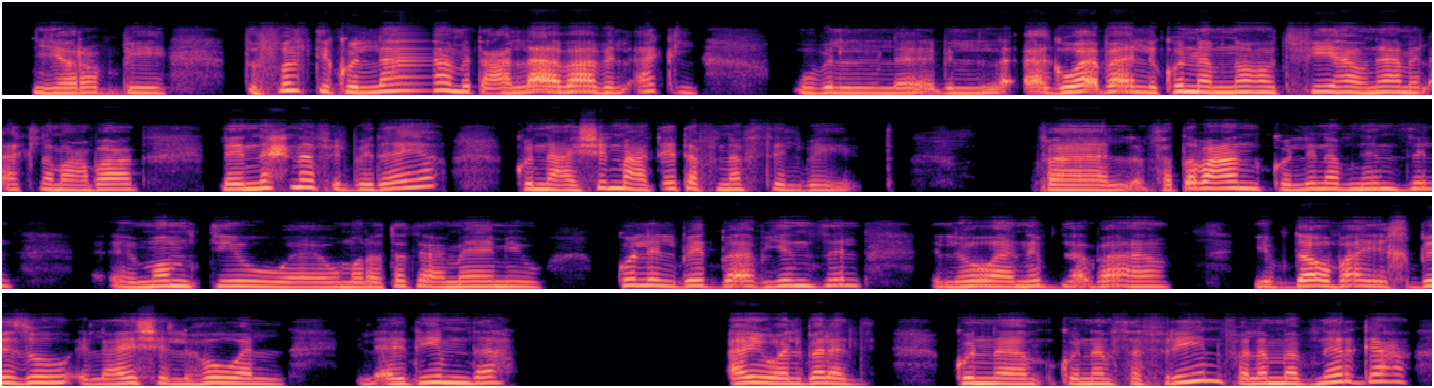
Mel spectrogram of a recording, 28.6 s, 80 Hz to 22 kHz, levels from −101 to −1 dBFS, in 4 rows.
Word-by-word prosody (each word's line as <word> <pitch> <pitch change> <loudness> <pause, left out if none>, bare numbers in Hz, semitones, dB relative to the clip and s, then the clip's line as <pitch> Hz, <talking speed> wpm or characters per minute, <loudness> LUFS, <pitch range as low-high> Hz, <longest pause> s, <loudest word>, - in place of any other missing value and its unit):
يا 195 -1 +1
ربي، 205 -1 -2 0.4
طفولتي 290 -4 0
كلّها 275 +7 +2
متعلقة 225 -1 +3
بقى 240 0 +3
بالأكل 215 0 -6 0.5
وبال 195 -1 -2
بالأجواء 205 - +2
بقى 240 0 +3
اللي 225 -2 +1
كنّا 240 +1 +4
بنقعد 225 0 +2
فيها 240 -3 0
ونعمل 215 0 +1
أكل 220 0 -5
مع 200 -2 -1
بعض، 220 +1 0 0.4
لأن 225 +2 +4
إحنا 300 +2 +4
في 255 - -8
البداية 235 - -1 0.4
كنّا 220 -2 +2
عايشين 200 +7 0
مع 240 -5 +3
تيتا 245 +4 -3
في 220 -1 -6
نَفْس 215 0 -4
البيت. 195 -1 -8 0.9
فال 200 -2 -1
فطبعًا 250 +4 +3
كلّنا 235 +3 -1
بننزل 235 +1 -1 0.5
أ 200 -3 -5
مامتي 225 +2 +1
و 210 -3 -1 0.2
ومراتات 195 +4 -2
إ - - 0
عمّامي 210 0 0
وكل 250 +6 -4
البيت 235 0 0
بقى 225 +3 0
بينزل 240 +3 -2 0.4
اللي 205 0 -3
هو 225 0 +3
هنبدأ 215 +1 -1
بقى، 215 -1 -2 0.4
يبدأوا 210 +4 +3
بقى 230 0 0
يخبزوا 235 +5 0
العيش 210 +4 0
اللي 200 -2 -3
هو 230 0 +4
ال 200 -3 -3 0.4
القديم 230 +6 +2
ده. 235 +1 -1 1.1
أيوَه 230 0 +5
البلدي 210 -3 0 0.4
كنّا 215 -2 +3
م - - -4
كنّا 205 0 0
مسافرين 230 - -1
فلمّا 220 -2 +1
بنرجَع 280 +8 -1
220 Hz, 135 wpm, -24 LUFS, 205-240 Hz, 1.1 s, أيوَه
